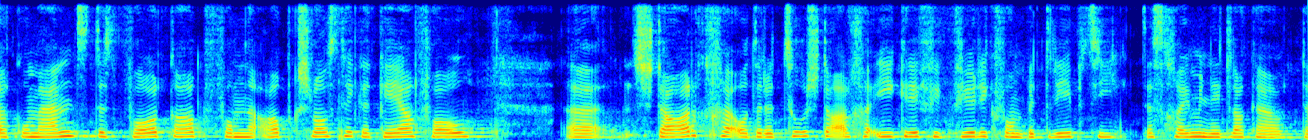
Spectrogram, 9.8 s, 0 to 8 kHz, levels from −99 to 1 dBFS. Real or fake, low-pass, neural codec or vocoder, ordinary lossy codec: fake; none; codec, 16 kHz, 4.8 kbps, FACodec; none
